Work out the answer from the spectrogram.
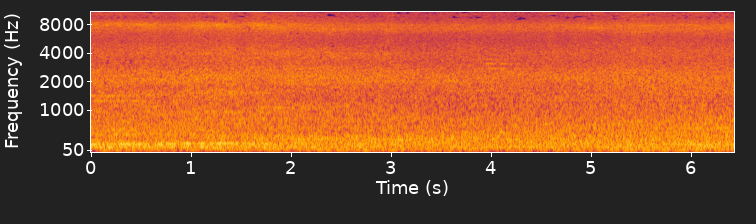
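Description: Steady wash of distant city and highway traffic noise heard from high above the streets, with no single event standing out.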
